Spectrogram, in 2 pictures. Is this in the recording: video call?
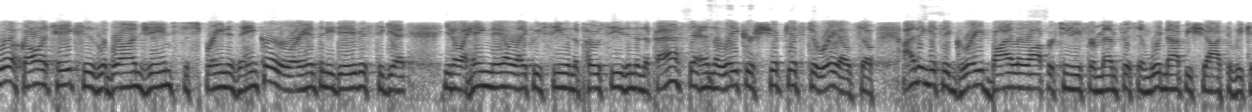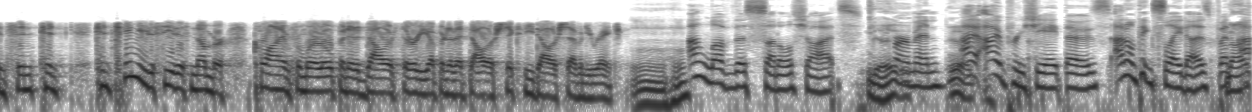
no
